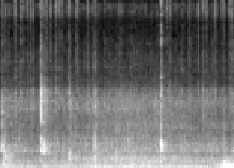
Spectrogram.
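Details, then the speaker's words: Bicycle wheel spun hard on a stand, rough gritty crunching with sharp clicks; broken wheel hub bearing grinding, customer complained of strange noise while riding. "esse barulho e o que é esse barulho e rolamento quebrado"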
